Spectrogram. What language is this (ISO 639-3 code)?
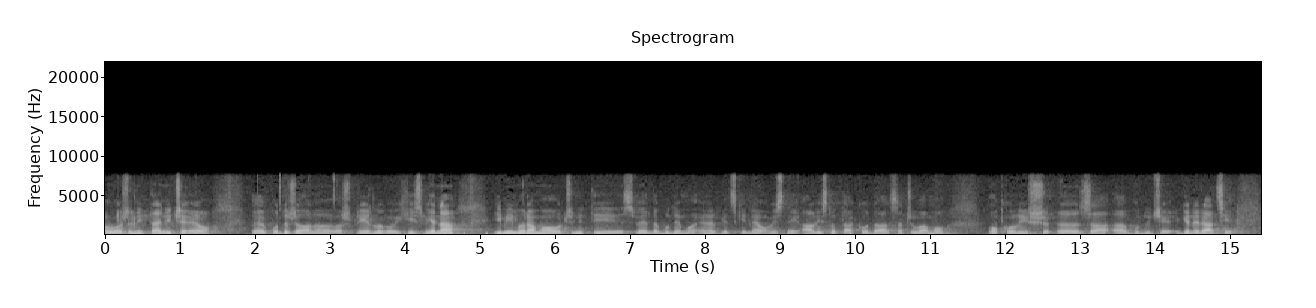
hrv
